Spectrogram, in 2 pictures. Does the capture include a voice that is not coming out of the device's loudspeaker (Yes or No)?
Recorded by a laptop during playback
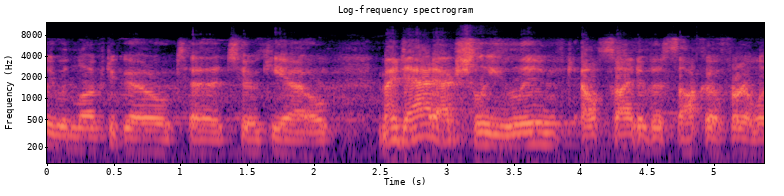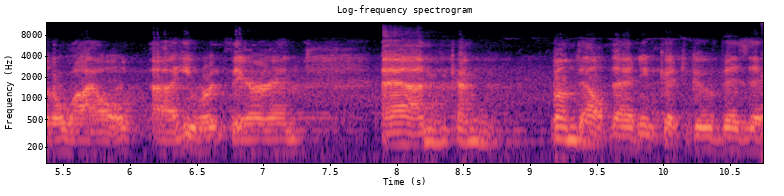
No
